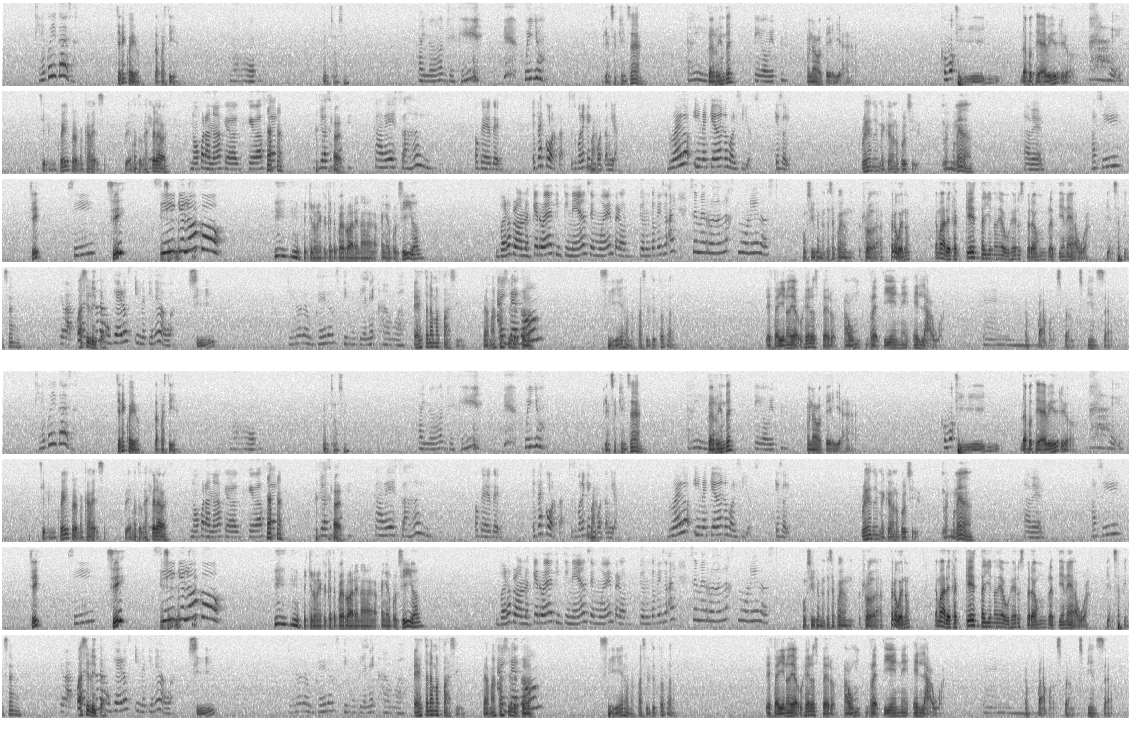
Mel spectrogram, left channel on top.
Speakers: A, on the left (about 45°); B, on the right (about 45°).
A: ¿Tiene cuello y cabeza?
B: Tiene cuello, la pastilla.
A: No.
B: Entonces,
A: Ay, no, ¿de qué? <laughs> Cuello.
B: piensa, piensa.
A: Ay,
B: ¿Te rinde?
A: sí, obvio.
B: Una botella.
A: ¿Cómo?
B: Sí, la botella de vidrio.
A: Ay,
B: Tiene un cuello, pero no cabeza. Ve,
A: Ay,
B: No te la
A: qué
B: esperabas.
A: va. No, para nada, ¿qué va, qué va a ser.
B: <laughs>
A: Yo así como
B: A ver,
A: que, cabeza, ay. Ok, ok. Esta es corta, se supone que
B: va.
A: es corta, mira. Ruedo y me quedo en los bolsillos. ¿Qué soy?
B: Ruedo y me quedo en los bolsillos. Las
A: Ujú.
B: monedas.
A: A ver. Ah, sí,
B: ¿Sí?
A: sí,
B: ¿Sí?
A: sí,
B: ¿En serio?
A: qué loco.
B: Sí. <laughs> Es que lo único que te puede robar en, la- en el bolsillo.
A: Bueno, pero no es que rueden, tintinean, se mueven, pero yo nunca pienso, ay, se me ruedan las monedas.
B: Posiblemente se pueden rodar. Pero bueno, la madre está que está lleno de agujeros, pero aún retiene agua. Piensa, piensa.
A: Ya va,
B: Facilita.
A: está lleno de agujeros y retiene agua.
B: Sí.
A: Lleno de agujeros y retiene agua.
B: Esta es la más fácil. La más
A: Ay,
B: fácil
A: perdón.
B: de todas. Sí, es la más fácil de todas. Está lleno de agujeros, pero aún retiene el agua.
A: Mm,
B: No, Vamos, vamos, piensa,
